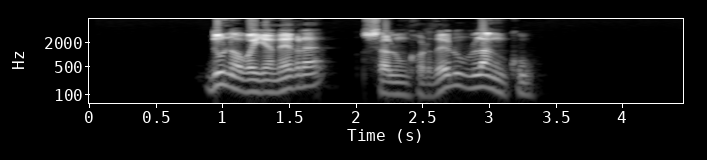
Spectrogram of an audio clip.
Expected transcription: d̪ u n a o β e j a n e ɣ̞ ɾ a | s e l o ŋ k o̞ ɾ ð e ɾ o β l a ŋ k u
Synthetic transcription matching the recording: d̪ u n a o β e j a n e ɣ̞ ɾ a | s a l u ŋ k o̞ ɾ ð e ɾ u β l a ŋ k u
